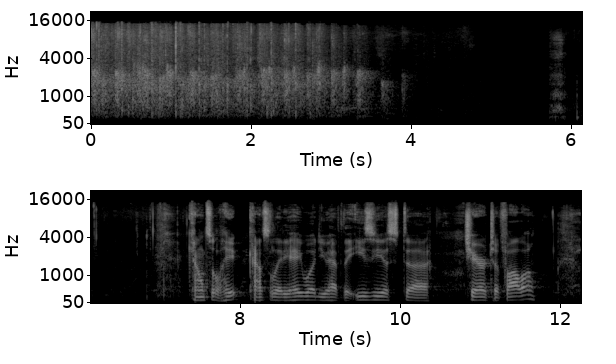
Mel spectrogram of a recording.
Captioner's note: applause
